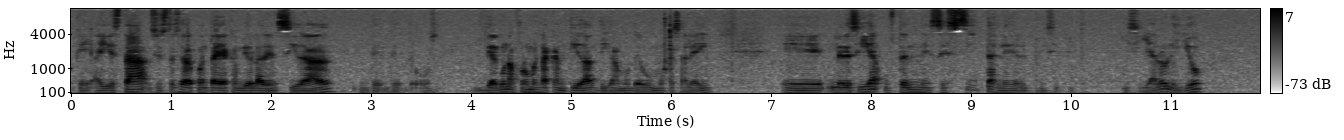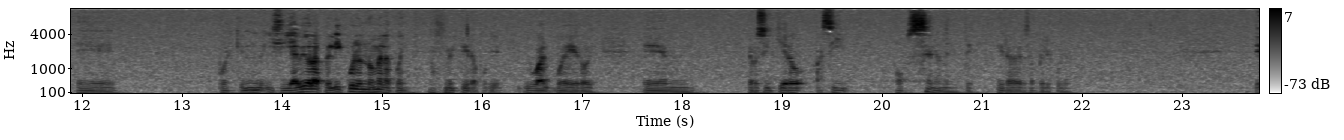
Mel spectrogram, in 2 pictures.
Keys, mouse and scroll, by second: 3.6 F12.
